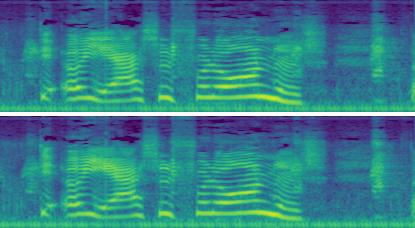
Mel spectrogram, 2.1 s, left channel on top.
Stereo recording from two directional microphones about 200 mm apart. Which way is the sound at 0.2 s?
35° left (ahead or behind).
